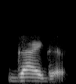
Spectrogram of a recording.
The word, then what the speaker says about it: Geiger: A is in apple, M is in Mary, Y is in yak, J is in Jack, O is in octopus, Amy Jo, Geiger,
